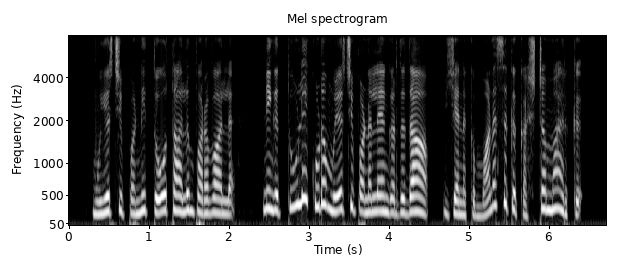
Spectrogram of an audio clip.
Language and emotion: Tamil, sad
